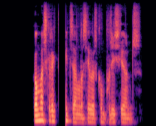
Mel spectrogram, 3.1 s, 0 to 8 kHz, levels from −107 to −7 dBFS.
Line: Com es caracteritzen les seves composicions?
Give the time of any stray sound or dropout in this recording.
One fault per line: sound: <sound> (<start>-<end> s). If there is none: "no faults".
sound: dropout (1.2-1.3 s)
